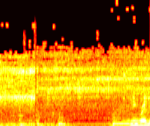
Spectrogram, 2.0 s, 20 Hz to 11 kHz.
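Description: Original Prusa i3 3D printer running a print, its stepper motors giving off steady whining tones that change pitch in steps as the print head moves. A high tone stops about half a second in, and a lower tone takes over near one second.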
